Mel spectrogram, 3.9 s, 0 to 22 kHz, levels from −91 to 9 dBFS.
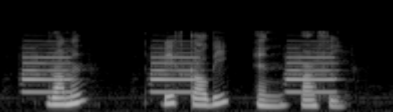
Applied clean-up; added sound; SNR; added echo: none; Wind instrument, woodwind instrument; 5 dB; none.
